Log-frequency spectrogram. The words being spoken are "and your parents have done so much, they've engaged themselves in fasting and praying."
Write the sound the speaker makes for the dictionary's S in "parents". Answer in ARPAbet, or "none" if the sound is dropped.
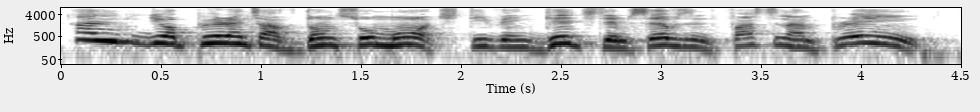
S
